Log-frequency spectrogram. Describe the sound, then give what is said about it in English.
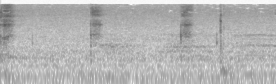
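A voice imitates computer mouse clicks of someone sitting at a computer idly clicking away: four short, crisp clicking sounds at an uneven, unhurried pace, fairly quiet, with no talking in between. “just clicking away, no particular thing in mind, maybe.”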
